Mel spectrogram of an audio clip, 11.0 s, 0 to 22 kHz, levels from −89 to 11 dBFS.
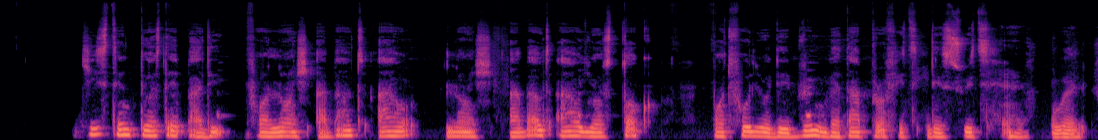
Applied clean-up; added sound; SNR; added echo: neural mask model DeepFilterNet 3.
